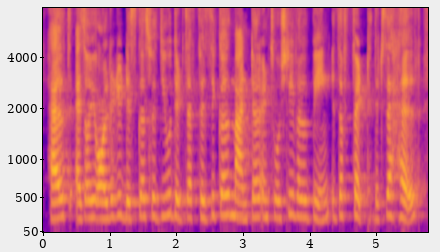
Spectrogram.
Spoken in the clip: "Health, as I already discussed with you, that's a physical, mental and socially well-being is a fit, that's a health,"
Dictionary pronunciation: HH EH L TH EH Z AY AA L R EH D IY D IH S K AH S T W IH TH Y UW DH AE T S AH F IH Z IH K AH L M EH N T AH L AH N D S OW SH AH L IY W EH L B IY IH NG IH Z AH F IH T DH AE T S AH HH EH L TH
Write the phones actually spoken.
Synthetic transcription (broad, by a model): HH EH L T EH Z AY AA L R EH D IY D IH S K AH S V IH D Y UW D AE T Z AH F IH Z IH K AH L M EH N T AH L AH N D S OW SH AH L IY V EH L B IY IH NG IH Z AH F IH T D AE T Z AH HH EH L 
